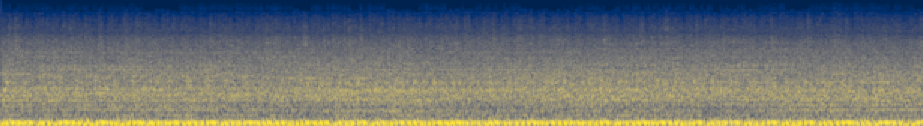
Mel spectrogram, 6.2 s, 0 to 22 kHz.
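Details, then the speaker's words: Supercharged 1976 Corvette Stingray, first start after sitting for years. A steady deep idle rumble has a faint rushing noise and a buzzing on top, showing a noisy supercharger; little boost shows on the gauge. "well it's alive that was shockingly easy oops supercharge Char is noisy"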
